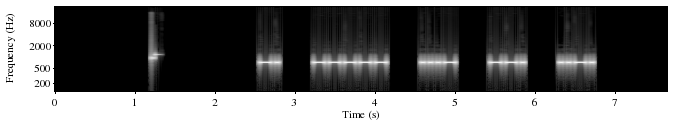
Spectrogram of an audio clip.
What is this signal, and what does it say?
Morse code, heard as a keyed tone, about 25 wpm, spaced as for 14 wpm, 700 Hz. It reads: N0VGF
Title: USA Call Signs - 5 Characters - 3x Character Spacing - 25wpm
